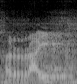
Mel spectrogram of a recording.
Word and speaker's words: ripe: This is rip, rip, and here ripe, ripe.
